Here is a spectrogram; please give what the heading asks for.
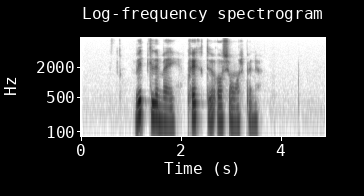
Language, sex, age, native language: Icelandic, female, 40-49, Icelandic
